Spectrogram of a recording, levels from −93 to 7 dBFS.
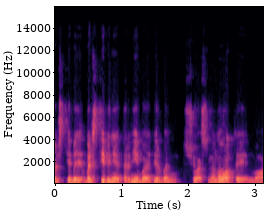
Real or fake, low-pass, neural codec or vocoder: real; 14.4 kHz; none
